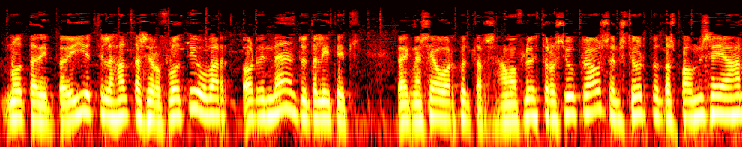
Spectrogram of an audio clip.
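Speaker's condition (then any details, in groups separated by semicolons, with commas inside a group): No condition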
